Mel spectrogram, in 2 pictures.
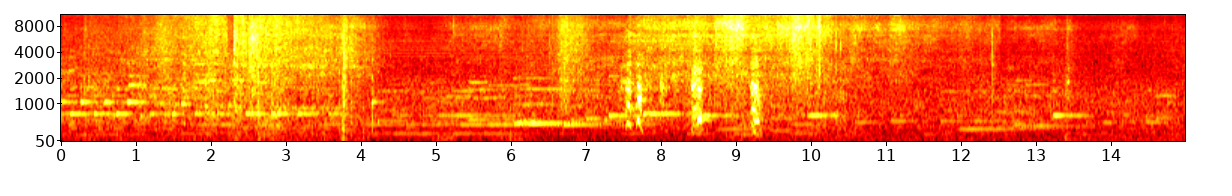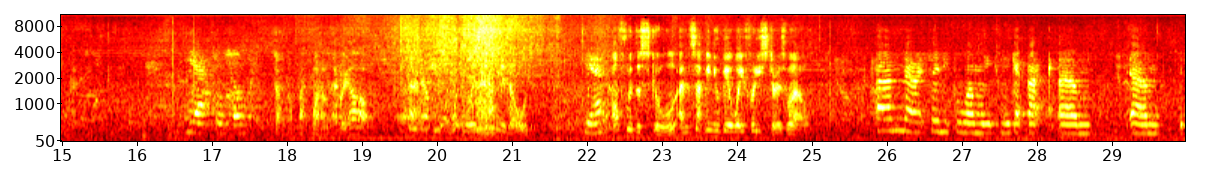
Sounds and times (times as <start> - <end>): Bicycle: 0.0 - 14.5, 18.2 - 23.8.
